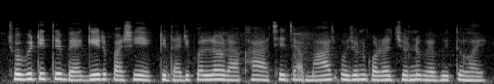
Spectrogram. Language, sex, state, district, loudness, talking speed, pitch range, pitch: Bengali, female, West Bengal, Alipurduar, -16 LUFS, 170 wpm, 200-225 Hz, 215 Hz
